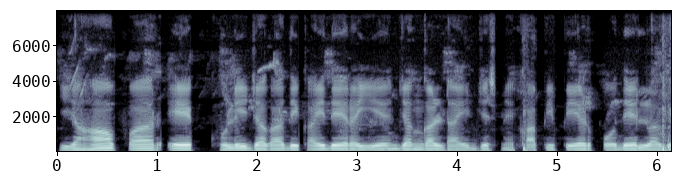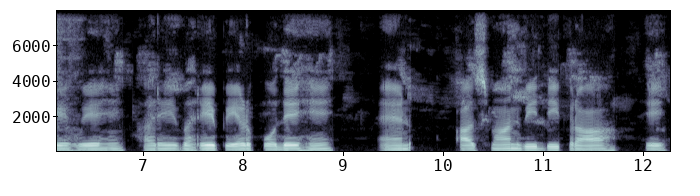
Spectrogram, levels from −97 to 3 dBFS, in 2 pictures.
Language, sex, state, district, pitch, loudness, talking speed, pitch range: Magahi, male, Bihar, Gaya, 100 Hz, -18 LUFS, 135 wpm, 95-105 Hz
